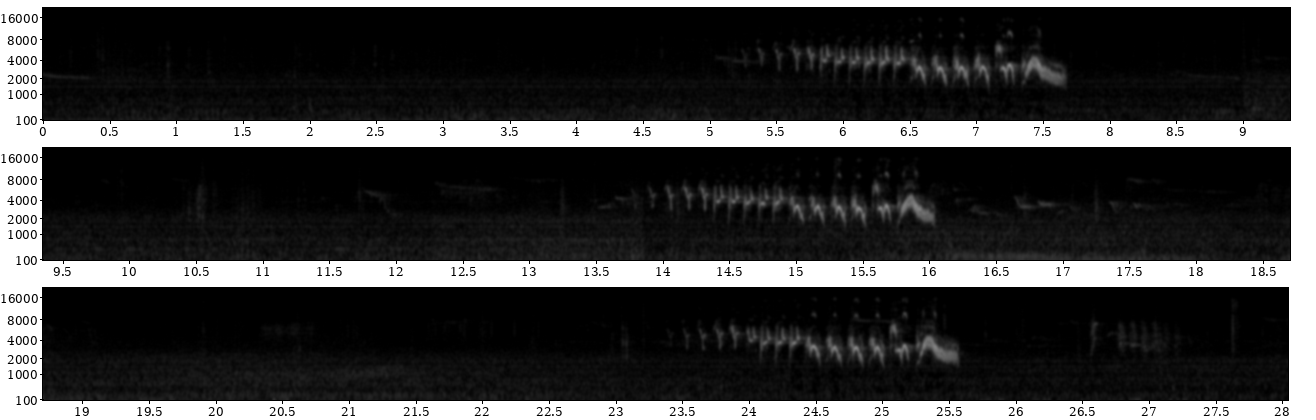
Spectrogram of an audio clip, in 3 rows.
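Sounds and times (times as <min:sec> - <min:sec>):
songbird singing: 0:00.0 - 0:28.0
faint short bird chirps: 0:05.4 - 0:07.7, 0:14.0 - 0:16.1, 0:23.6 - 0:25.6.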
